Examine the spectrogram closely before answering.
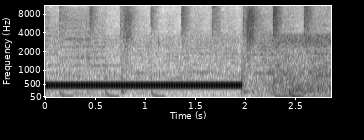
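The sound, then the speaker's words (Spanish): Telephone dial tone from a call being placed again: a steady, even hum holds for about two seconds, then cuts off abruptly into rougher line noise. No clear ringing follows. “le vamos a marcar de nuevo y tú le contestas”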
